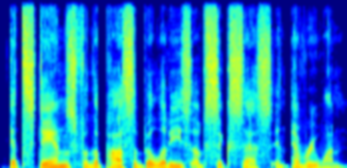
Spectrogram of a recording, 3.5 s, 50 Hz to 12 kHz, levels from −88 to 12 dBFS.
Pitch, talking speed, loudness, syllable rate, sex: 125 Hz, 170 wpm, -19 LUFS, 5.6 syllables/s, male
